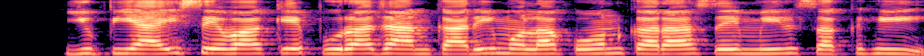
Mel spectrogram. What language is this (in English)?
Chhattisgarhi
